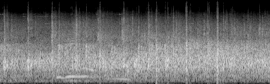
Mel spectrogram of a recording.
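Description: An audience at a port administration building event claps for its panelists in a brief, fairly loud burst of applause, with voices mixed in.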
